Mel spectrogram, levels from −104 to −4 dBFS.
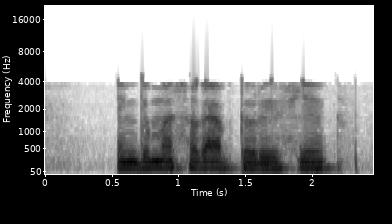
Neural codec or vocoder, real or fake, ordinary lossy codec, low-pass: codec, 16 kHz, 6 kbps, DAC; fake; AAC, 16 kbps; 7.2 kHz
